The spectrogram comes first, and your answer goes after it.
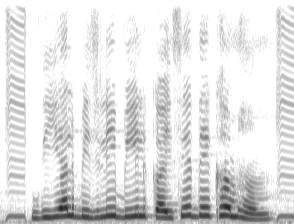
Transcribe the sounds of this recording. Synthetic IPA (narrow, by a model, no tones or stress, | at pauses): d̪ijəlbɪd͡ʒlibiːlkəɪsed̪eːkʰəmɦəm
